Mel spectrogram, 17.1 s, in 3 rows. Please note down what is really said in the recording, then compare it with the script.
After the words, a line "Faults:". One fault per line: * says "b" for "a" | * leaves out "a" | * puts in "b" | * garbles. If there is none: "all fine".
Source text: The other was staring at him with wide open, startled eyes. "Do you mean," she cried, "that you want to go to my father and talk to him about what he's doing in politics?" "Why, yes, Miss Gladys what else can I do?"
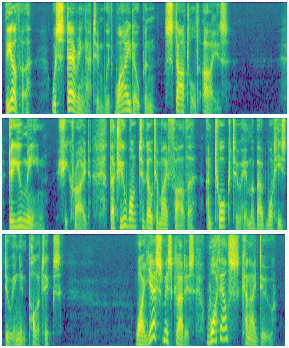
The other was staring at him with wide open, startled eyes. "Do you mean," she cried, "that you want to go to my father and talk to him about what he's doing in politics?" "Why, yes, Miss Gladys what else can I do?"
Faults:
all fine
